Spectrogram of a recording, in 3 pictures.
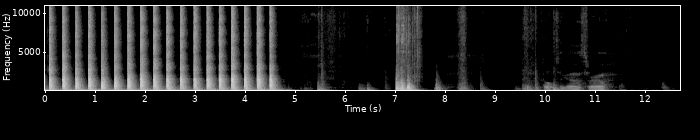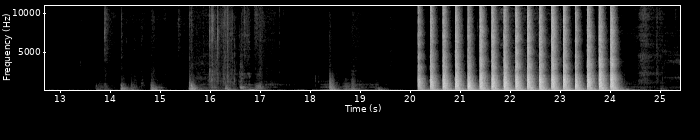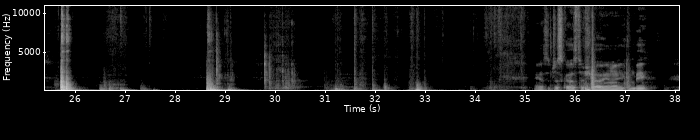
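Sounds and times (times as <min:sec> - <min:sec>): hammer riveting wooden planks: 0:00.0 - 0:04.8, 0:20.2 - 0:24.2.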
